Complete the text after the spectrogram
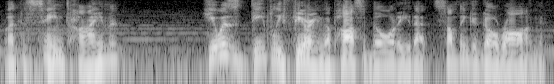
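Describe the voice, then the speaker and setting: A man reading a scripted story aloud as a narrator, in a solemn, dramatic way with pauses. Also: fairly low pitch, expressive, darkish tone, soft background music. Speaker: narrator and reader of own audio drama.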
